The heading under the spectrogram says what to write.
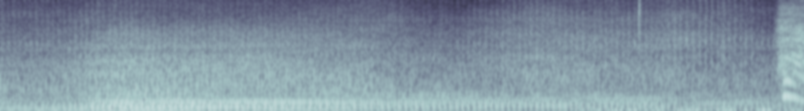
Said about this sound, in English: Now, I know you didn't tune in to hear someone mowing their lawn, because that would be a different podcast altogether, wouldn't it? What I have started to do is mow the Corona wildflower meadow of hope back, because it's the end of the season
